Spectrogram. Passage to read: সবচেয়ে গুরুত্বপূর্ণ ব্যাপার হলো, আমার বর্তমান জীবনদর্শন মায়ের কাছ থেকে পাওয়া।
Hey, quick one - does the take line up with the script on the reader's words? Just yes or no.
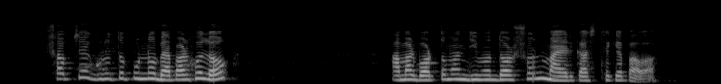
yes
